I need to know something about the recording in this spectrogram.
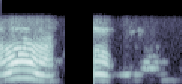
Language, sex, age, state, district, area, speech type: Assamese, female, 45-60, Assam, Tinsukia, urban, conversation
